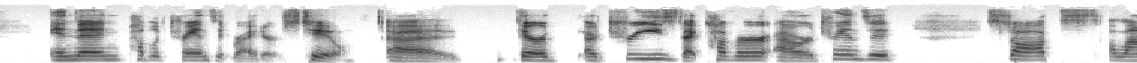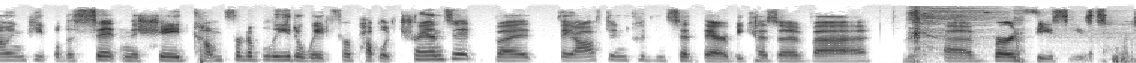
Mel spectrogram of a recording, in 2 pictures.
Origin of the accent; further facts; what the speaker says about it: Sunnyvale, California, United States; Sure. So I grew up in Sunnyvale. So this hasn't been something that has been a pressing issue always.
